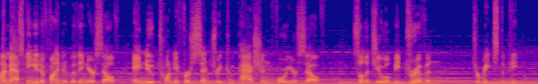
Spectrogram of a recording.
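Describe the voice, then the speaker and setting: A man talks at a moderate pace and a medium pitch while music plays in the background. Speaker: motivational speaker. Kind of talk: motivational speech.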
